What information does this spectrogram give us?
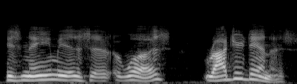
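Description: A man's voice: high-pitched, takes it slowly, no room sound. A guilt-ridden little American man on the run in an old radio play. He talks in blunt, plain phrases, recorded dry and slightly muffled in 1940s fashion. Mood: weary, uneasy. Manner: terse, blunt, plain-spoken. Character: short, nervous, guilt-ridden man hiding out for years. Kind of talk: 1940s radio drama acting.

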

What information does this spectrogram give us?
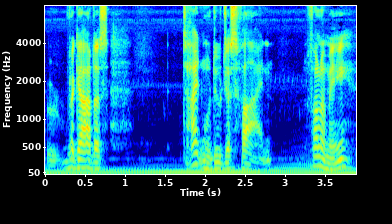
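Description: A man's voice: medium pitch, sing-song, moderate pace, bright, forceful tone, slight background noise. Prim, swooping, theatrical goat-man monster. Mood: smug. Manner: prim, courtly, long-winded, old-fashioned wording. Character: genteel, fussy old Jersey Devil, a winged goat man. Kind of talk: audio drama acting.

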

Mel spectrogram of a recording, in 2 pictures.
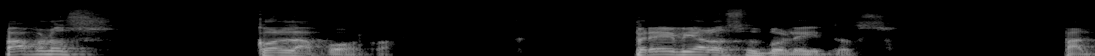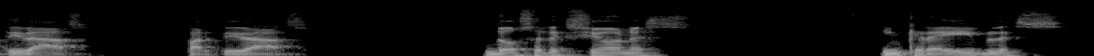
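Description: A man co-hosting a football podcast, talking fast and excitably with lots of slang and jumping in over his co-host. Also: mid-range voice. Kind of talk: casual football chat.

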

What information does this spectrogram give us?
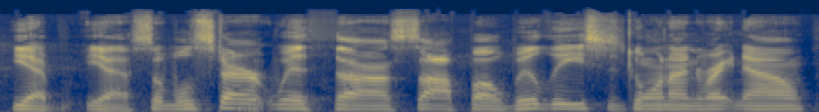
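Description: A man reading high school softball and baseball scores on a radio show, brisk and matter-of-fact. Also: fairly even intonation, clean tone. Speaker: sports radio host giving score updates.

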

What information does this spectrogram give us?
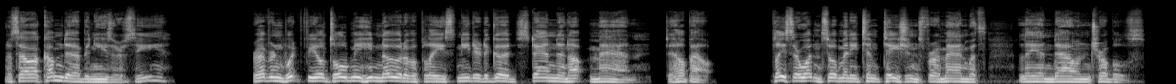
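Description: A male audiobook narrator voicing an old reformed pirate, gruff and haunted, talking in rustic, ungrammatical sailor's speech. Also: mid-range voice, moderate pace, no echo, studio quality, lightly acted. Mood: subdued, remorseful. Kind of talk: dramatic audiobook character acting.

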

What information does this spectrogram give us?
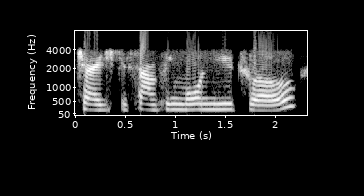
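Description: A woman's voice: medium pitch, no room sound, muffled recording. Afrikaans-accented woman explaining on radio. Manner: steady, explanatory, many "um" pauses. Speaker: education project coordinator. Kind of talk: radio interview guest.

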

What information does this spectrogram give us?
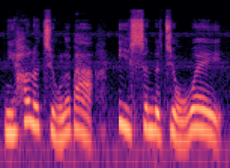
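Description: A woman's voice: a little high, animated, a little slow, dark tone. A woman playing a caring, perceptive teenage daughter in a radio drama, earnest and coaxing, with a Singaporean accent. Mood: knowing.

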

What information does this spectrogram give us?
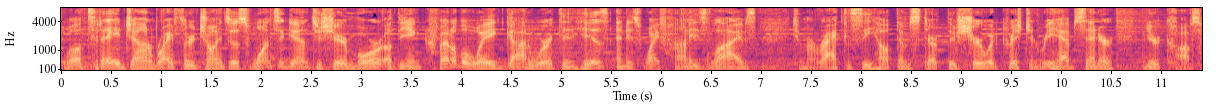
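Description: A man's voice: medium pitch, big pitch swings, moderate pace, creaky, music in the background. A man hosting a faith talk program and introducing his guest with enthusiasm. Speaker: host. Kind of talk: radio program host.

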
